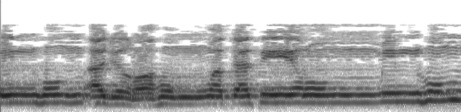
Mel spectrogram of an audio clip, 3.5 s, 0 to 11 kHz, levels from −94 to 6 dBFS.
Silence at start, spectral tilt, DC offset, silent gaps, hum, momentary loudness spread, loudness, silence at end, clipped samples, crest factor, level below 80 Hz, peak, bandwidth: 0 s; -10 dB/octave; under 0.1%; none; none; 4 LU; -16 LUFS; 0 s; under 0.1%; 10 dB; -74 dBFS; -4 dBFS; 5.8 kHz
